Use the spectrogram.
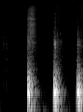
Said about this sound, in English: I'm being really distracted because I just keep hearing knocking from upstairs and I don't know why.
